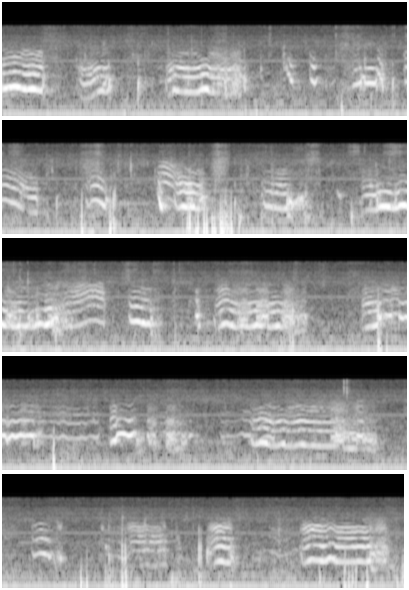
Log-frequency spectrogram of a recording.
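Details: Freshly born Labrador Retriever pups crying together in a steady chorus of wavering, rising-and-falling squeaks, many voices overlapping, over a constant low hum and some handling noise.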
